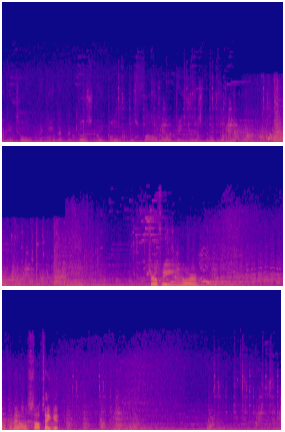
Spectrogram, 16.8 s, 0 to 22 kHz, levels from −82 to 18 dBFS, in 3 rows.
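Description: The audio narrows in bandwidth from 4.63 s to 6.88 s, with nothing above 10.6 kHz during that span, and then returns to its full range. There is no gap at either transition and no obvious level jump. A new noise floor appears, sitting around 50 dB below the signal. The likely cause is the input switched to a poorer device, a different microphone or headset path with its own narrower response and background noise.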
